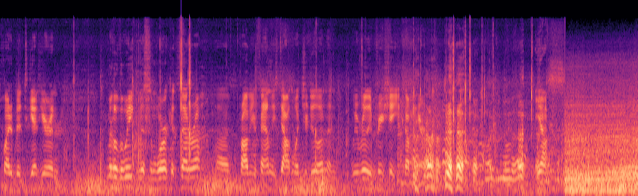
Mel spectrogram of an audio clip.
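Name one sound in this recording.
A man speaks loudly outdoors, addressing a group.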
